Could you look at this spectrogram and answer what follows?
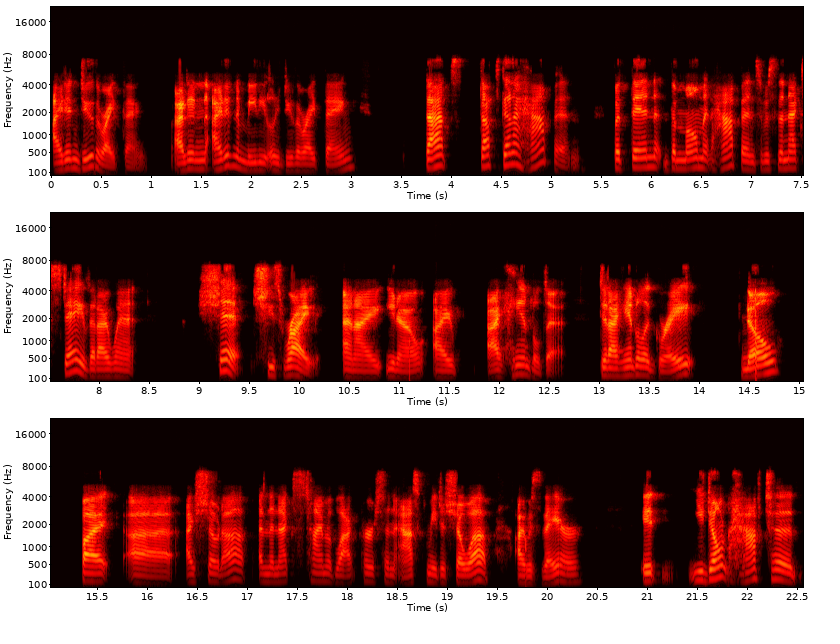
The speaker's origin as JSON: {"language": "English", "region": "the South", "country": "United States", "moved": "yes", "said": "I come from the South."}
